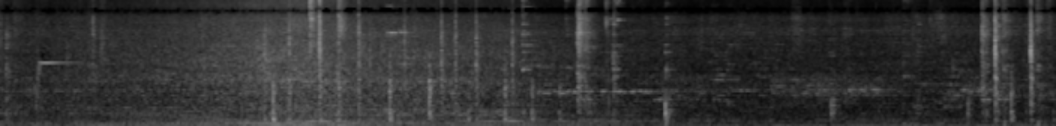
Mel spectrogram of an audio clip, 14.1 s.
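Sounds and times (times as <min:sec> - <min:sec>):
car engine idling: 0:02.5 - 0:07.6.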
